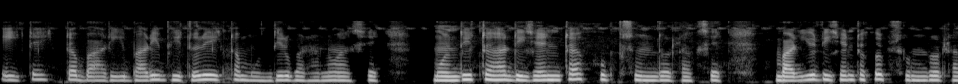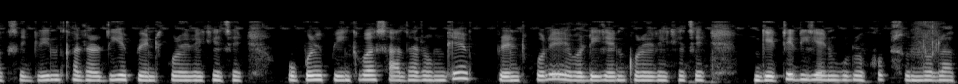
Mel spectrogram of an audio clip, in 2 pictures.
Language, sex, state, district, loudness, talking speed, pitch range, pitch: Bengali, female, West Bengal, North 24 Parganas, -19 LUFS, 140 wpm, 190-210 Hz, 200 Hz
